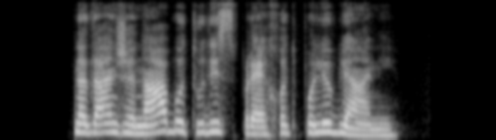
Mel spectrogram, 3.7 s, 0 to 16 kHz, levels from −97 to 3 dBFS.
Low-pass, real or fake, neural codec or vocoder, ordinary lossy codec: 14.4 kHz; fake; vocoder, 44.1 kHz, 128 mel bands every 256 samples, BigVGAN v2; AAC, 64 kbps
